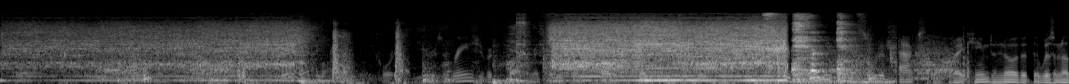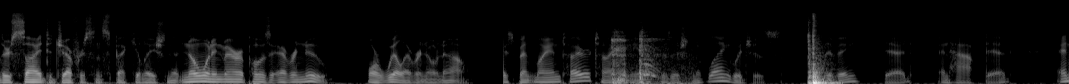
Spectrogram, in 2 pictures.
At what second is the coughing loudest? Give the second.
8 s.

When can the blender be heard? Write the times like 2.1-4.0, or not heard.
0.0-7.9.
